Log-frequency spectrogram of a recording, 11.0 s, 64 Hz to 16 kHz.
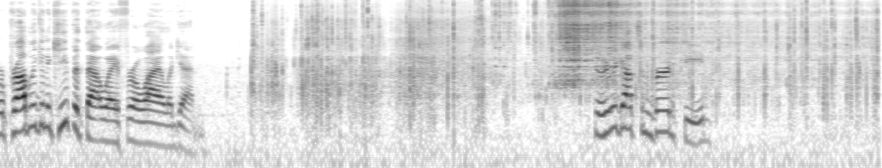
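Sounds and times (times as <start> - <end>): plastic bag crinkling: 3.1 - 11.0.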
